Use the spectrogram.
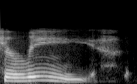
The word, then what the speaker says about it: Shari: your first name again it's Sheree yeah kind like Stevie how was he pronouncing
